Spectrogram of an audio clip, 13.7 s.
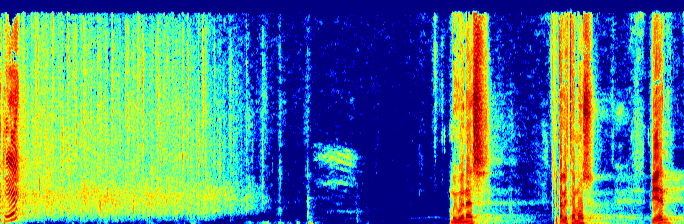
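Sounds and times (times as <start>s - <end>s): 
speech: 0.0s - 0.5s, 9.0s - 9.8s, 11.1s - 12.0s, 13.0s - 13.6s
audience applause: 0.0s - 5.5s.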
